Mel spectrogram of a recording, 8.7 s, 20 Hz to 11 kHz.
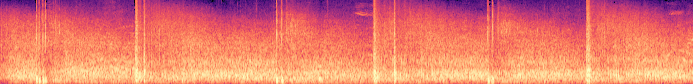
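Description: Zombie Apocalypse 19-shot fireworks cake firing: about seven sharp reports about a second apart, two of them in quick succession near the middle, over a steady hiss.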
